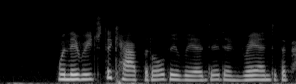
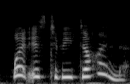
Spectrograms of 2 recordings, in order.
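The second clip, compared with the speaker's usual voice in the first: worried queen; 8 semitones higher, 7 dB louder than usual. Acted. Queen of mice in dismay.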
